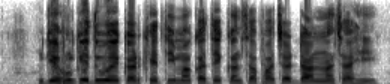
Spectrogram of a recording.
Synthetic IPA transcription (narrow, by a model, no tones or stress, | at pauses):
ɡeːɦũked̪uːeːkəɽkʰeːt̪imãkɐt̪ekːənsɐpʰat͡ʃəʈ̚ɖaːlnat͡ʃaːɦi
